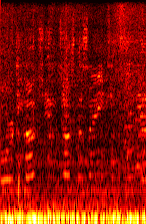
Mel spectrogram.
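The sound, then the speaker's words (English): A steady low rumble of a car being driven, the engine and road noise droning evenly throughout while a person talks over it. “So, sorry if you couldn't tell, I'm driving and I'm parking right now.”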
